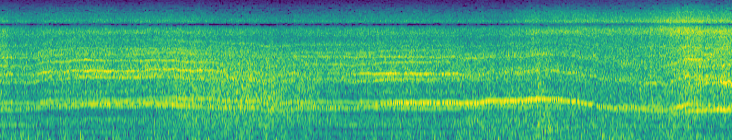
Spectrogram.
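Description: FPV racing quadcopter's brushless motors and propellers whining, heard from the camera on board, the pitch wavering with throttle and dipping near the end before rising again. Wind buffets the microphone underneath.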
